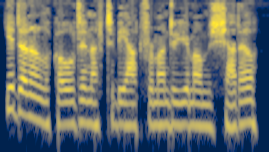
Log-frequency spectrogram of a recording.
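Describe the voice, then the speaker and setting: Woman doing a low-voiced old Irish barman. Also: quick pace, darkish tone, dry recording, lo-fi sound, close to an everyday voice. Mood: teasing. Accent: Irish, put on. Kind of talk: audiobook character voice.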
